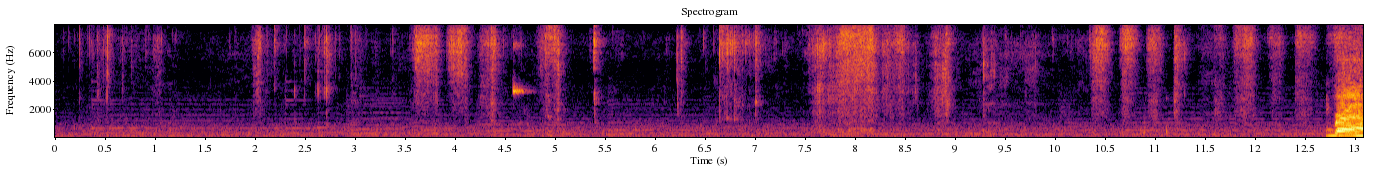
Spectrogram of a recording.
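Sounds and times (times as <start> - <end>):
wet hiss: 10.3 - 12.7.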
